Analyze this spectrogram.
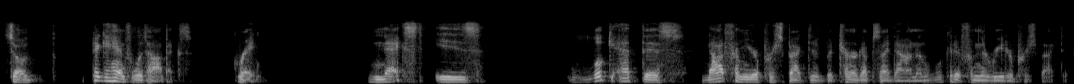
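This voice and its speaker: A man's voice: lowish voice, unhurried, slightly rough. A man hosting an instructional workshop, explaining step by step in a conversational way with some restarts. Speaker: workshop host. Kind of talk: instructional screen-share workshop. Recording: dull lo-fi sound.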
